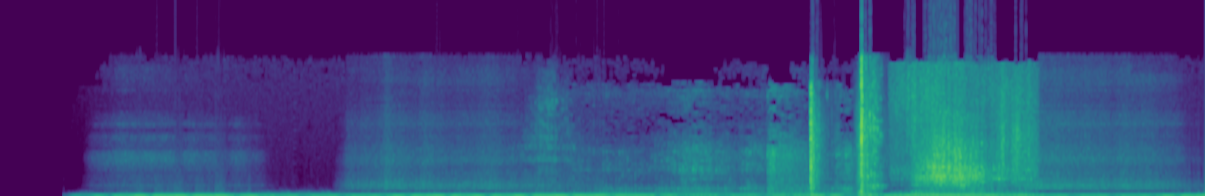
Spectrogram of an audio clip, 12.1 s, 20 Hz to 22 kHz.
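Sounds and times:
deep rumbling drone: 0:00.6 - 0:12.0.

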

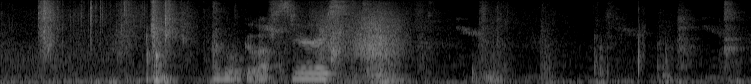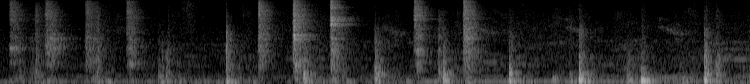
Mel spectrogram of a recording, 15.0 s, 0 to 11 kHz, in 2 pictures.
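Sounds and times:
footsteps climbing stairs: 0:05.4 - 0:15.0.

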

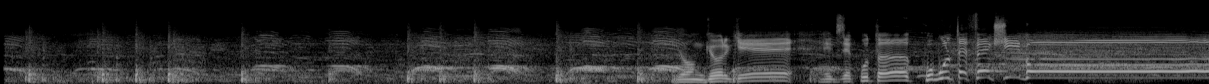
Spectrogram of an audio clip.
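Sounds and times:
drum beating: 0:00.1 - 0:08.6
football supporters chanting: 0:00.1 - 0:12.0.

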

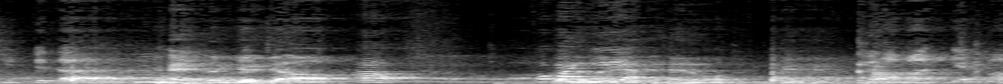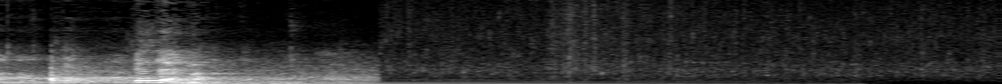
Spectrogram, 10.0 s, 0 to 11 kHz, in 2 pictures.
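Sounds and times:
voices at a meal: 0:00.0 - 0:07.0
stream trickling: 0:06.9 - 0:10.0.

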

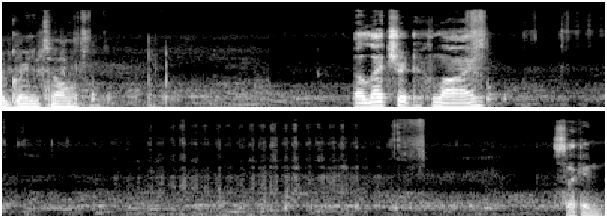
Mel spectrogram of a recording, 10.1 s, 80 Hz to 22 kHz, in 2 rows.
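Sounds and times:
crayon scratching on paper: 0:05.9 - 0:08.6.

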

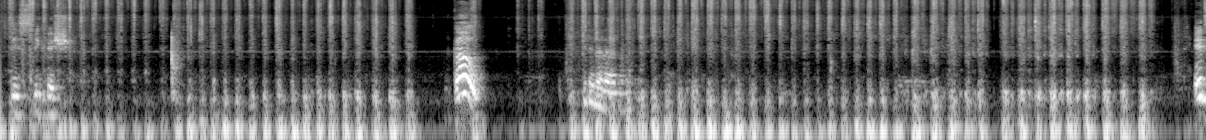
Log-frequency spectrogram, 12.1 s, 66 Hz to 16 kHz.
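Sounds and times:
knife scraping fish scales: 0:00.0 - 0:04.2, 0:05.2 - 0:11.6.

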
